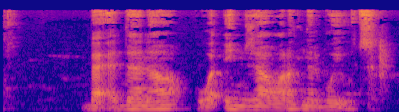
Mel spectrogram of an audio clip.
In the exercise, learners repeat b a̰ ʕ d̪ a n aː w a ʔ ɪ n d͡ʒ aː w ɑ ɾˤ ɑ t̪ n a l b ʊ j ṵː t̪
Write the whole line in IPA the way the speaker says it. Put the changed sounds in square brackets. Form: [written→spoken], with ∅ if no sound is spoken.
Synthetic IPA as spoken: b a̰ ʕ d̪ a n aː w a ʔ ɪ n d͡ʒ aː w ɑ ɾˤ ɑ t̪ n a l b ʊ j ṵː t̪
